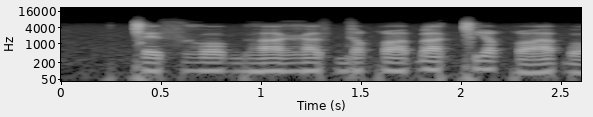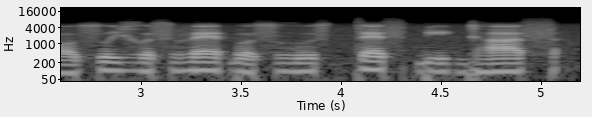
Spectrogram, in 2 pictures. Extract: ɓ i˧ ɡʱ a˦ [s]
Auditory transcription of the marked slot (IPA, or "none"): s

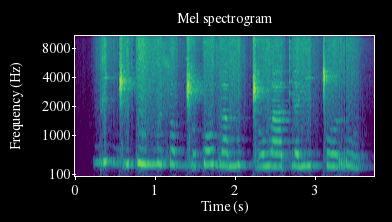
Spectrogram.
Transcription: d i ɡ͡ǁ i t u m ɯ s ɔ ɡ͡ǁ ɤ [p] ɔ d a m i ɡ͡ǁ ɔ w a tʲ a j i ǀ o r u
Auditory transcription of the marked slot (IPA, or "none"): p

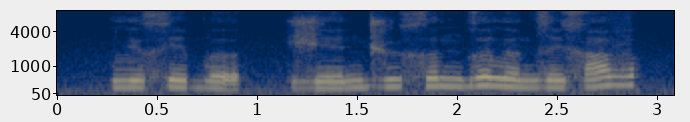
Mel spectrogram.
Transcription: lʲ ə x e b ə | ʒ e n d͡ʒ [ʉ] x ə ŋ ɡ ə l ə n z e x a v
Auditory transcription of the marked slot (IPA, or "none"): ʉ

